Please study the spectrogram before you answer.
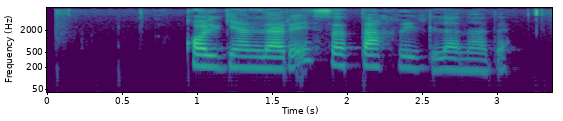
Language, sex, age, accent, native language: Uzbek, female, 25-34, Farg'ona, Uzbek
